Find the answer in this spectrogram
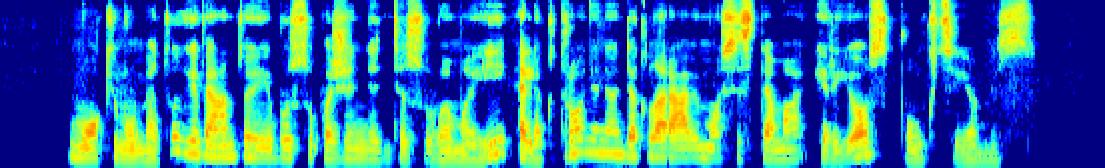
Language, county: Lithuanian, Kaunas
